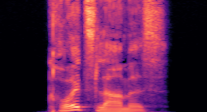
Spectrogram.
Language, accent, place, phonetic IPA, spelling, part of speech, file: German, Germany, Berlin, [ˈkʁɔɪ̯t͡sˌlaːməs], kreuzlahmes, adjective, De-kreuzlahmes.ogg
- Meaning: strong/mixed nominative/accusative neuter singular of kreuzlahm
